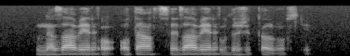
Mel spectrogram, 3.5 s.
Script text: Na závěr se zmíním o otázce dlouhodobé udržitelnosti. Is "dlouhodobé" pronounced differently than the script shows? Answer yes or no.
yes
